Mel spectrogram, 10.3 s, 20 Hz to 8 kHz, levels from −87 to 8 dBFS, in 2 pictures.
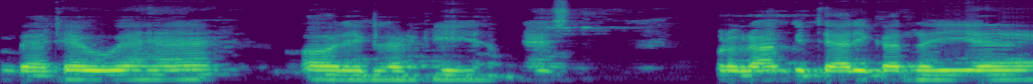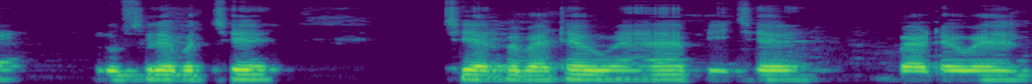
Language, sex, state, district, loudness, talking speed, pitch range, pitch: Hindi, male, Bihar, Gopalganj, -14 LUFS, 140 wpm, 130-135 Hz, 130 Hz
